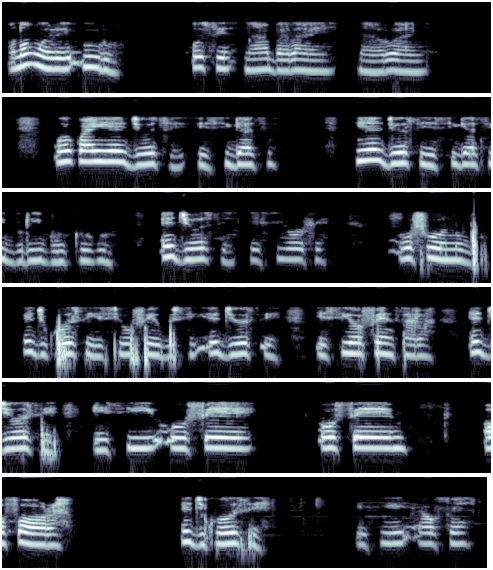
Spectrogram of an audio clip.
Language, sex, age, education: Igbo, female, 60+, tertiary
